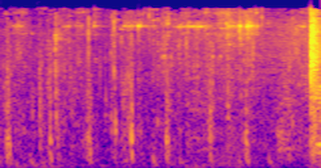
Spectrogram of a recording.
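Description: Horses' hooves clopping on a dirt street as a horse-drawn wagon passes, an uneven run of clops several to the second. A loud, sharp crack comes right at the end.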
